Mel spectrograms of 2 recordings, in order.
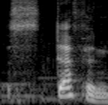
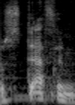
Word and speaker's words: Stephen: nicholas lenhart all right mistress pronounced stefan curry get it right oh i'm sorry it could have been pronounced either way i just didn't know so stefan curry sorry thanks for correcting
